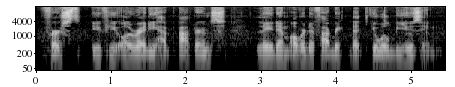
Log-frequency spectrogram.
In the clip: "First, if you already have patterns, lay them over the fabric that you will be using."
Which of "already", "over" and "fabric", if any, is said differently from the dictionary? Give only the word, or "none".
none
